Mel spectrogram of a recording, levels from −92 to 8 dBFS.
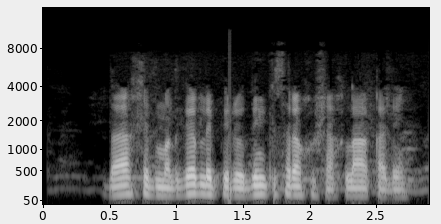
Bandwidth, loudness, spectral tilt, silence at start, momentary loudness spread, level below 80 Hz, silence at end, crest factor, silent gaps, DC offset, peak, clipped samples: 7.6 kHz; -20 LUFS; -8 dB/octave; 0.5 s; 6 LU; -58 dBFS; 0.1 s; 18 dB; none; under 0.1%; -2 dBFS; under 0.1%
